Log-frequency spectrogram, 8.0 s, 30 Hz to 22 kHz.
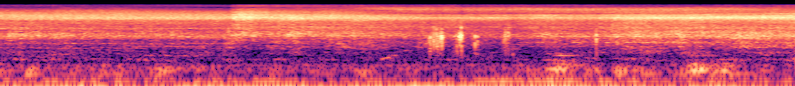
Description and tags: Sonic Snaps GEMSEtoy 32
sounds, snaps, Switzerland, home, sonic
